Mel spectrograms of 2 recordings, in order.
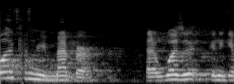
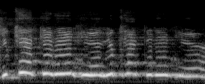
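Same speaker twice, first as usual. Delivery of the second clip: put-on girlfriend blocking door; 13 semitones higher, 6 dB louder than usual.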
